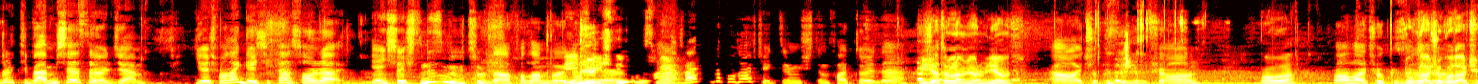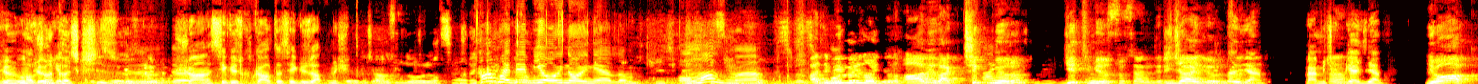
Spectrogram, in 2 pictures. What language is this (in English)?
Turkish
